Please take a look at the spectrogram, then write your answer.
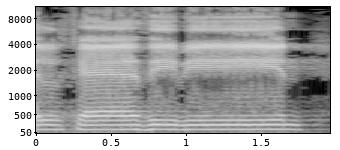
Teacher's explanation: الذال مخرجها طرف اللسان مع أطراف الثنايا العليا، الياء فيها مد عارض للسكون في حالة الوقف مد طبيعي في حالة الوصل.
